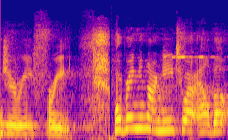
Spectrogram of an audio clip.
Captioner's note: beeping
